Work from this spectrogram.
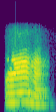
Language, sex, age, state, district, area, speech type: Odia, female, 60+, Odisha, Gajapati, rural, conversation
